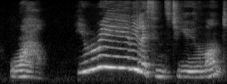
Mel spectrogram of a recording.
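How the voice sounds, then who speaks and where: A high, put-on character voice at a fairly slow pace, with very wide pitch swings. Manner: fake admiration, sarcastic.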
